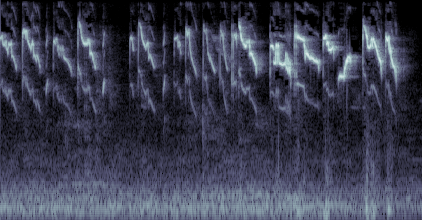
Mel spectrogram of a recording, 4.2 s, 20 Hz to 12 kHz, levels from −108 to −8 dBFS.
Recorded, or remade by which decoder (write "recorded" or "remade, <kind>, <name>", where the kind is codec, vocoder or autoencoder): recorded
